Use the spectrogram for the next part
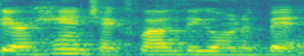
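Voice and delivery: mock snippy tone, full of attitude. Retelling an airport security agent's snippy reply: imitating someone giving attitude. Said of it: "just giving me attitude".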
